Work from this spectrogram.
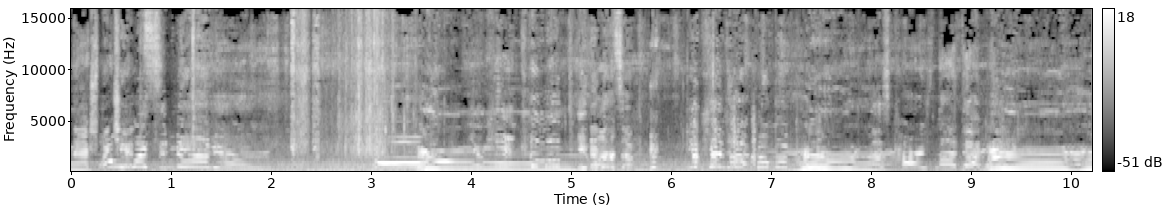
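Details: Alaskan Malamute named Tonka howling in a car on a road trip, long steady howls with wavering pitch and brief upward slides, repeated phrases over constant engine and road rumble.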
